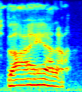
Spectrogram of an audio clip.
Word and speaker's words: Vienna: I mean, it's just, and Vienna, Georgia is Vienna.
